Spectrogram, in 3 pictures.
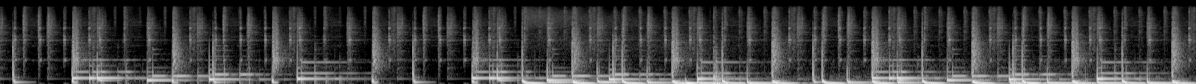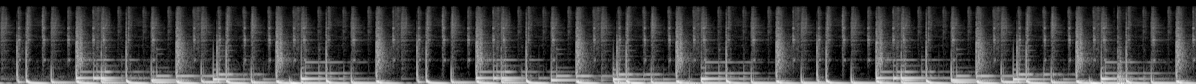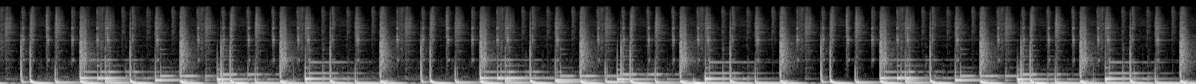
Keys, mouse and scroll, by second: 0.2 Tab, 0.6 scroll down 1, 1.0 shift+z, 1.2-1.7 scroll down 1, 1.7 middle click, 1.7 scroll up 2, 1.9 shift+middle click, 2.2-2.7 scroll up 1, 2.7 scroll up 1, 2.8 Tab, 3.3 middle click, 3.9 shift+z, 4.3 middle click, 4.7 click, 5.6 s, 6.8 g, 8.5 click, 9.1 click, 9.8 g, 10.9 s, 12.2 Tab, 12.5-12.9 scroll down 1, 13.0 shift+z, 13.2 middle click, 14.3 KP_7, 15.2 g, 16.6 middle click, 17.9 KP_7, 18.5 shift+z, 18.7 scroll up 2, 19.3 g, 20.1 middle click, 21.0 g, 22.4 r, 24.8 click, 24.8 a, 25.2-25.7 scroll down 3, 25.7 click, 26.0 click, 26.5 middle click, 27.5 click, 28.1 click, 28.4 click, 29.0 click, 29.9 click, 30.5 click, 31.0 middle click, 31.5 shift+z, 31.9 middle click, 32.4 Tab, 32.9 a, 33.8 e, 34.6-35.3 scroll up 3.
